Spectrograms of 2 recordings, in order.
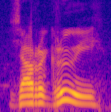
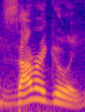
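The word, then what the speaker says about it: Jáuregui: Victoria Jauregrui and Aoi Koike. Zaragui. Is that how you pronounce it with a J? Yeah. Would you say Jaya or Zaya? Kind of H. Kind of make that J a H.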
